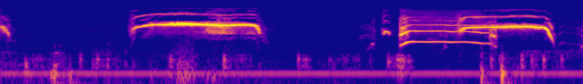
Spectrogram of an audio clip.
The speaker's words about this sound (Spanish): ahora que hemos hecho el grito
